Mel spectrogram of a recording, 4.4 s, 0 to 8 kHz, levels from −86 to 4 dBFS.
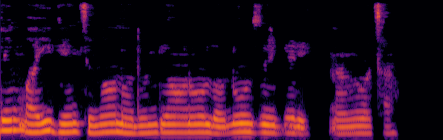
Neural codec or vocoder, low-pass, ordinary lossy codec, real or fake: none; 7.2 kHz; none; real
